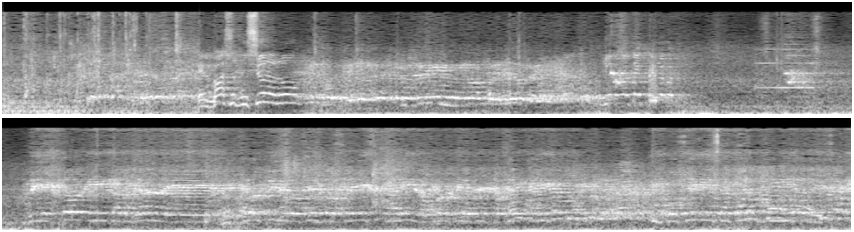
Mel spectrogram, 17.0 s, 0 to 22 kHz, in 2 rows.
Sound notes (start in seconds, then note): 5.0 radio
